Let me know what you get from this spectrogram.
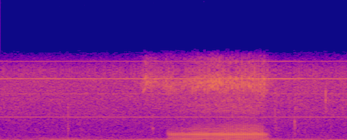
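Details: Dog worn out after playing with another dog while staying with friends, giving one drawn-out, nasal, rattling snore about a second long over a steady low hum.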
